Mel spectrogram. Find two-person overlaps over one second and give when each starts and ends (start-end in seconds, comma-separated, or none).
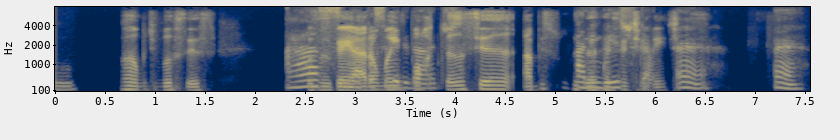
2.5-4.1, 5.2-6.5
